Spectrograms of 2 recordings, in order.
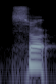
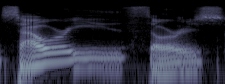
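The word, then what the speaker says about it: Saoirse: How do you say Suarez Ronan? Sours? I think it's Charisse.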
